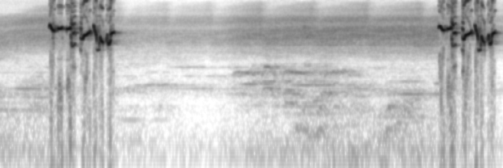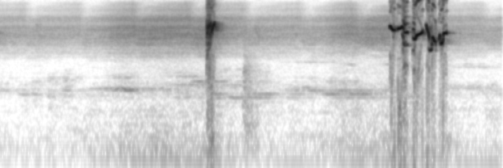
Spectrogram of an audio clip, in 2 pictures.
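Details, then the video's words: Natural cucak kinoi song without mimicry, used to prompt and lure other birds: short bursts of high, squeaky, twisting chirps repeat about every four seconds, with a single sharp note between them over a faint steady hiss. "Suara asli cucak kinoi"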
